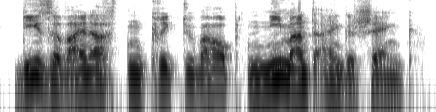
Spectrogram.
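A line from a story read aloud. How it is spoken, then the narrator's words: Angry man growling. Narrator (German): knurrte der Mann böse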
